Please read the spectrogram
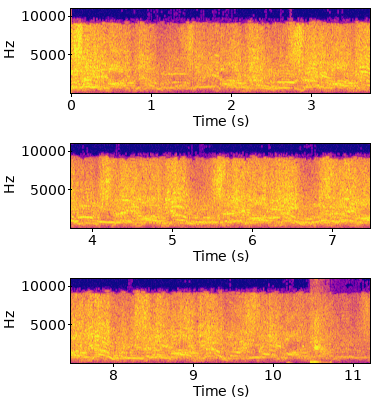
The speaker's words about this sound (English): sent us a little video footage of the pro-choice demonstrators being impressively loud as they shouted, "Shame on you," to the antis.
